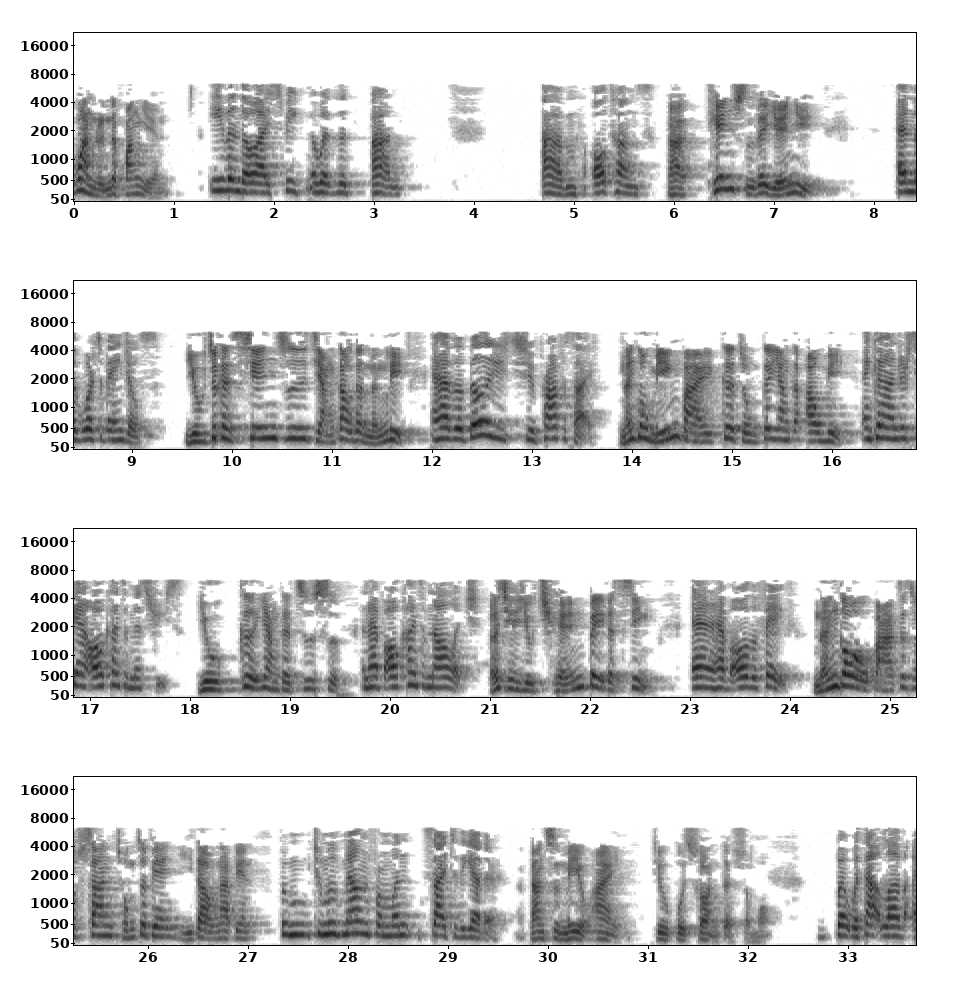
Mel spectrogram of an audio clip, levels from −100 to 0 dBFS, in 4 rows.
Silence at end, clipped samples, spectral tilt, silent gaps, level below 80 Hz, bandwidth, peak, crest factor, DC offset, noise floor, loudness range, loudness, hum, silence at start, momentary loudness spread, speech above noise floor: 0 s; under 0.1%; -4 dB/octave; none; -70 dBFS; 6.6 kHz; 0 dBFS; 22 dB; under 0.1%; -87 dBFS; 5 LU; -22 LUFS; none; 0 s; 11 LU; 65 dB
